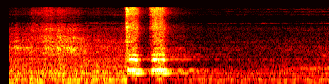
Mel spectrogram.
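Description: Steam locomotive whistle blown in two short toots about a second in, over the hiss of steam venting from the engine. Two short blasts is the standard signal that the train is about to move off.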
